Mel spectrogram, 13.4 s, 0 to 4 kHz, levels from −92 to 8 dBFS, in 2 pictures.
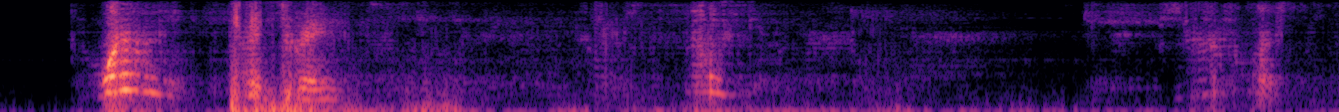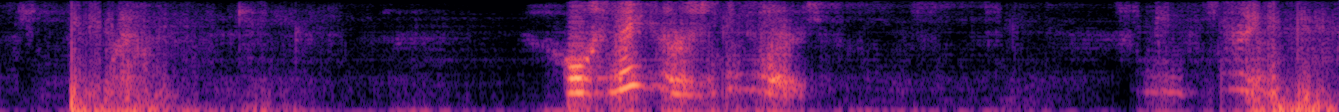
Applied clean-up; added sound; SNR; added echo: neural separator model SepFormer WHAMR!.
